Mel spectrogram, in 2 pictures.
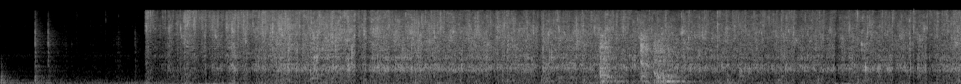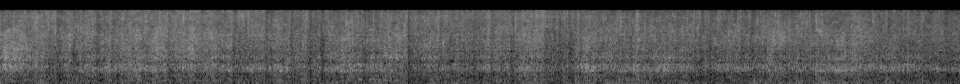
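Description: Paneer cubes going into hot oil in a kadhai: a sizzle starts suddenly about a second and a half in, then the paneer keeps frying with a steady, loud sizzle as a spatula turns the cubes.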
